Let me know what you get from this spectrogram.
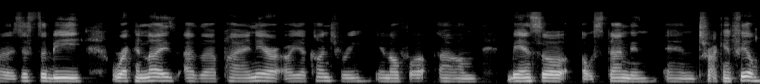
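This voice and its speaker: A woman with a slight Caribbean accent speaks at a very deep, low pitch and a fairly slow pace. Her intonation is monotone and flat, in a dry, close sound with no echo. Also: quiet background. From Barbados. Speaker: professional bodybuilder. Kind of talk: interview. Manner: halting, many fillers.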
